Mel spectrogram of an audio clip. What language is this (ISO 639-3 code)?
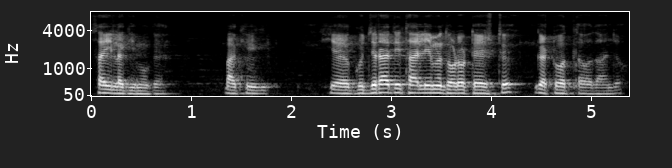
snd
